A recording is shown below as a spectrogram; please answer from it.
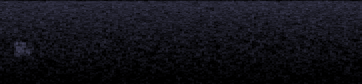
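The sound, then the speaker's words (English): A steady, unbroken wash of ocean surf noise fills the background, a soft hissing roar with no distinct waves standing out and no voices. “Sorry about okay, the background back noise. Yeah, sorry That's about that. It's the ocean.”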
